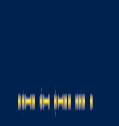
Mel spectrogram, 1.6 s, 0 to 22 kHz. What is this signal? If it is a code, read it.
Morse code, heard as a keyed tone, about 51 wpm, 700 Hz. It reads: FALSE
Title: Sentences from Top 1600 Words - New Word Drill Alt - 50wpm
